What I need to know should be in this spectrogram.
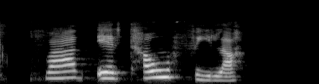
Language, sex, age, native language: Icelandic, female, 8, Icelandic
